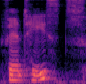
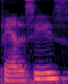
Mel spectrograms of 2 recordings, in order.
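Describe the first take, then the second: First: It is said following the spelling, fantastes. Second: It sounds like the English word fantasies. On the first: "It's spelled like it should be pronounced Fantastes" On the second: "I've been calling it Fantasies"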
